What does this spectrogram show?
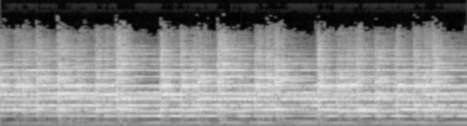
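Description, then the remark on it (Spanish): Church bells ring loudly and continuously in a toll meant to ward off storm clouds, with repeated strikes layering into a dense, resonant toll that sustains throughout, full, with no voices present. “Y el tío, al mismo tiempo que lo iba memorizando con la boca, lo tocaba con las campanas.”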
